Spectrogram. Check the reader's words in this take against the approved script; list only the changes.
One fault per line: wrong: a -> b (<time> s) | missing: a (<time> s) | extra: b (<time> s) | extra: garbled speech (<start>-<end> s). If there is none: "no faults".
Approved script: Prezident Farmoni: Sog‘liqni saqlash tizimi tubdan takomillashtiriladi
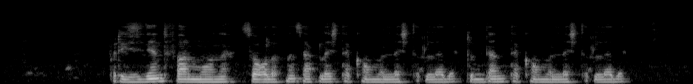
wrong: tizimi -> takomillashtiriladi (3.5 s)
